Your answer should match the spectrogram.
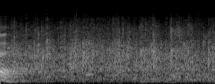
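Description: Audience applauding: steady hand clapping from a crowd, with a man's voice trailing off just as it begins.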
